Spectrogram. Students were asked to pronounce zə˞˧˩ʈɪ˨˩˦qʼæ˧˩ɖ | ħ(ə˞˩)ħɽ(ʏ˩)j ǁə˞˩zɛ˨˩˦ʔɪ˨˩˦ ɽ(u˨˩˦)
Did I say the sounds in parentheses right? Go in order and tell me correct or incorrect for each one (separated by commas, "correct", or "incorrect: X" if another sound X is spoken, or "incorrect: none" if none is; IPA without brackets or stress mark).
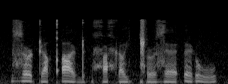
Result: incorrect: ə˩, incorrect: ə˩, correct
